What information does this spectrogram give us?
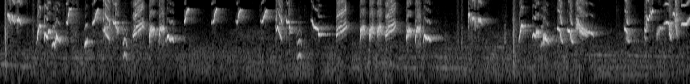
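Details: Bait song of a kacer, or Oriental magpie-robin, used to make a kacer sing and open its tail. Dense, lively phrases of high chirps, downslurred whistles and twitters repeat in quick succession.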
